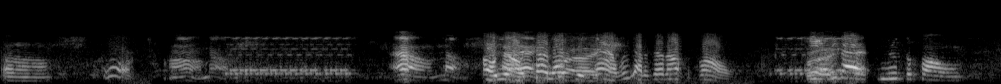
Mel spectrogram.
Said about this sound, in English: Oh, no. We gotta turn off the phone. Right. Yeah, we gotta mute the phone. Now it seems like, you know, everybody wanna call.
